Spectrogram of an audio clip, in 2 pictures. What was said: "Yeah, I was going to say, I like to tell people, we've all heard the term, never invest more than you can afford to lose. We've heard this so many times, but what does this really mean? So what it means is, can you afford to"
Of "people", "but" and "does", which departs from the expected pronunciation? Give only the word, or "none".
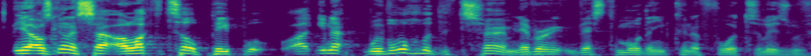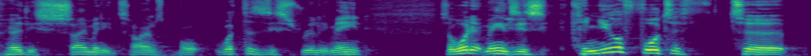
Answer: people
